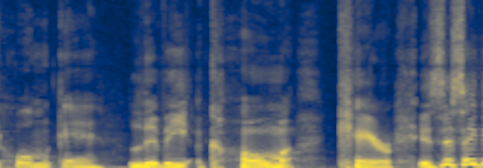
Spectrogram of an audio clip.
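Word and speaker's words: Livi: And how do you pronounce that? Livy Home Care. Livy Home Care.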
